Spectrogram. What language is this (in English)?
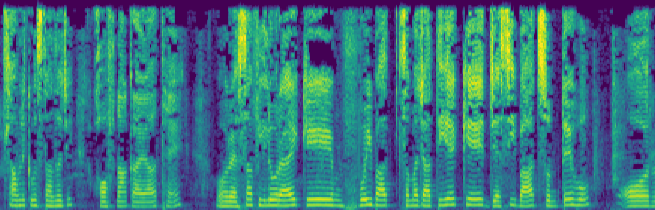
Urdu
